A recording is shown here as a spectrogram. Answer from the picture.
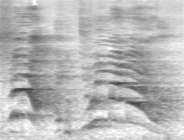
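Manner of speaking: loud, high-pitched yell at hecklers; angry outburst. Acted. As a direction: shout them down, indignant. Boy shouts down heckling in skit.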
